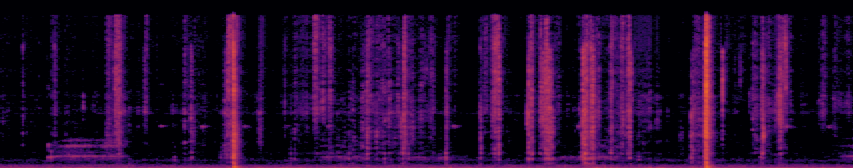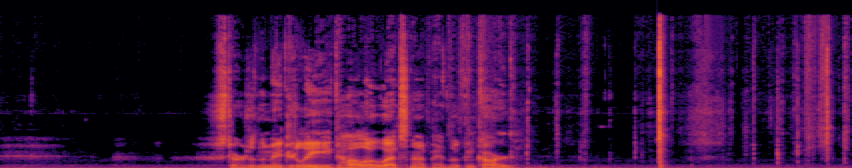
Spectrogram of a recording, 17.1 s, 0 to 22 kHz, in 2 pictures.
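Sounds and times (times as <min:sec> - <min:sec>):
steady low hum: 0:00.0 - 0:17.0
card pack rustling: 0:01.8 - 0:07.9, 0:13.2 - 0:17.0.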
